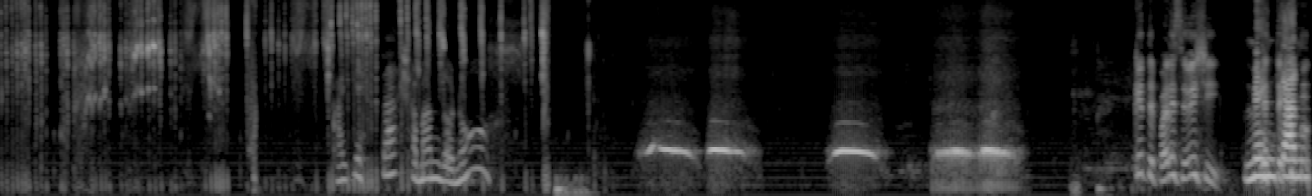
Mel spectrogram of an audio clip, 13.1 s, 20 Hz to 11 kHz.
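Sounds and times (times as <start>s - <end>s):
speech: 3.4s - 5.6s, 11.5s - 13.1s
dove cooing: 6.5s - 7.6s, 8.4s - 10.4s.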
